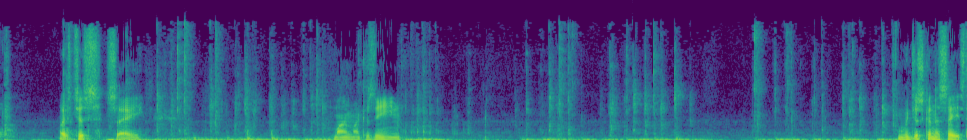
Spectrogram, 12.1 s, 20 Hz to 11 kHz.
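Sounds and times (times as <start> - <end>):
typing on keyboard: 1.8 - 4.2, 4.9 - 8.7, 9.4 - 11.3.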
